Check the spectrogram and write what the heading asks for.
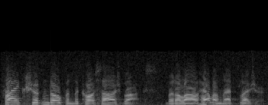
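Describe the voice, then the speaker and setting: An American man reads scripted narration for a 1940s educational film, sounding instructive and proper with measured enunciation. His medium-pitched voice is sing-song, heard through a hissy, muffled 1940s film soundtrack.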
